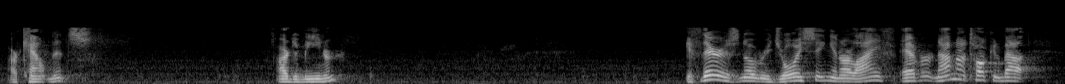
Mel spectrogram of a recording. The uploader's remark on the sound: Ketha Heights Baptist Church ~ Live Broadcast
